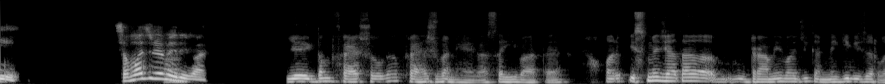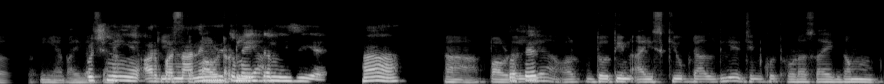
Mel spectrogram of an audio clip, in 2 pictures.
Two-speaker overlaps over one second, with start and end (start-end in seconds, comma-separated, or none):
9.7-11.5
